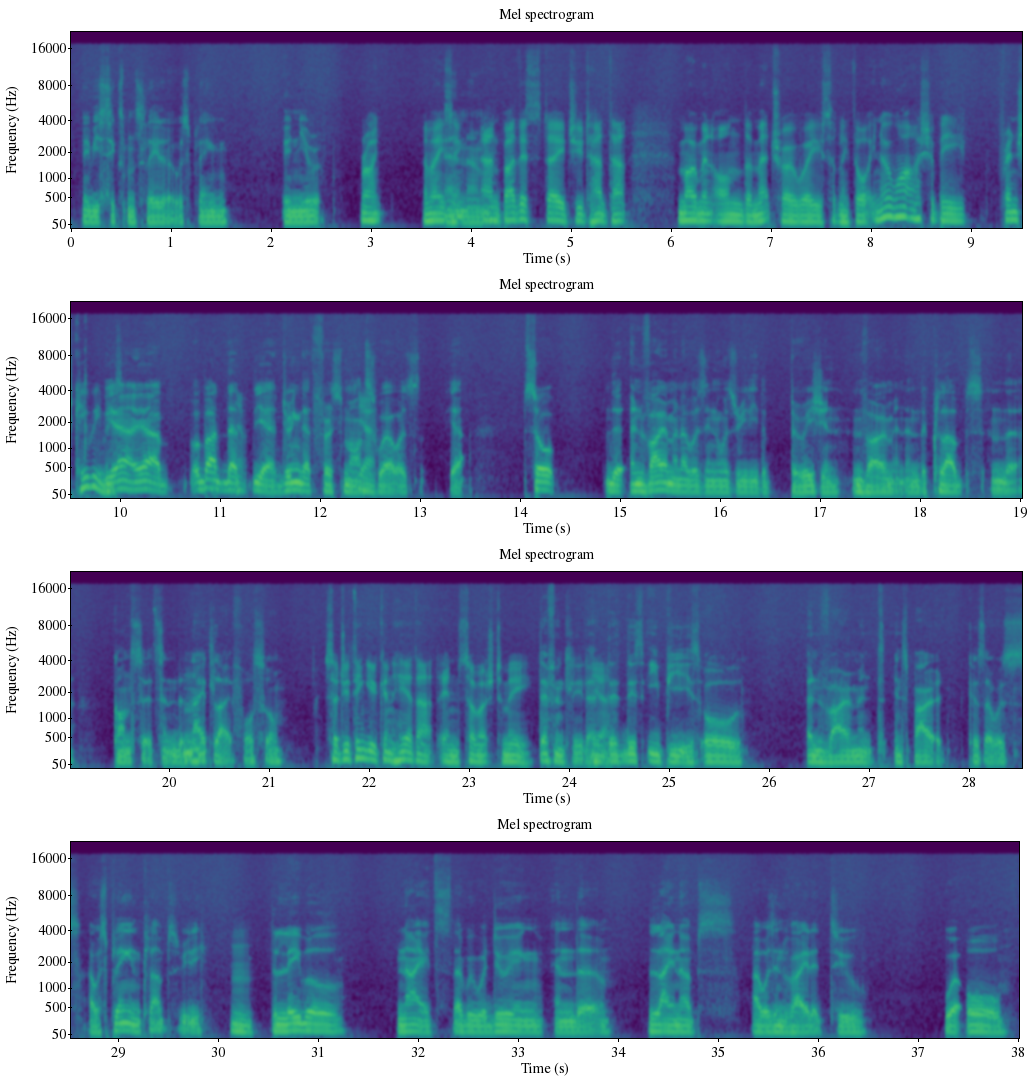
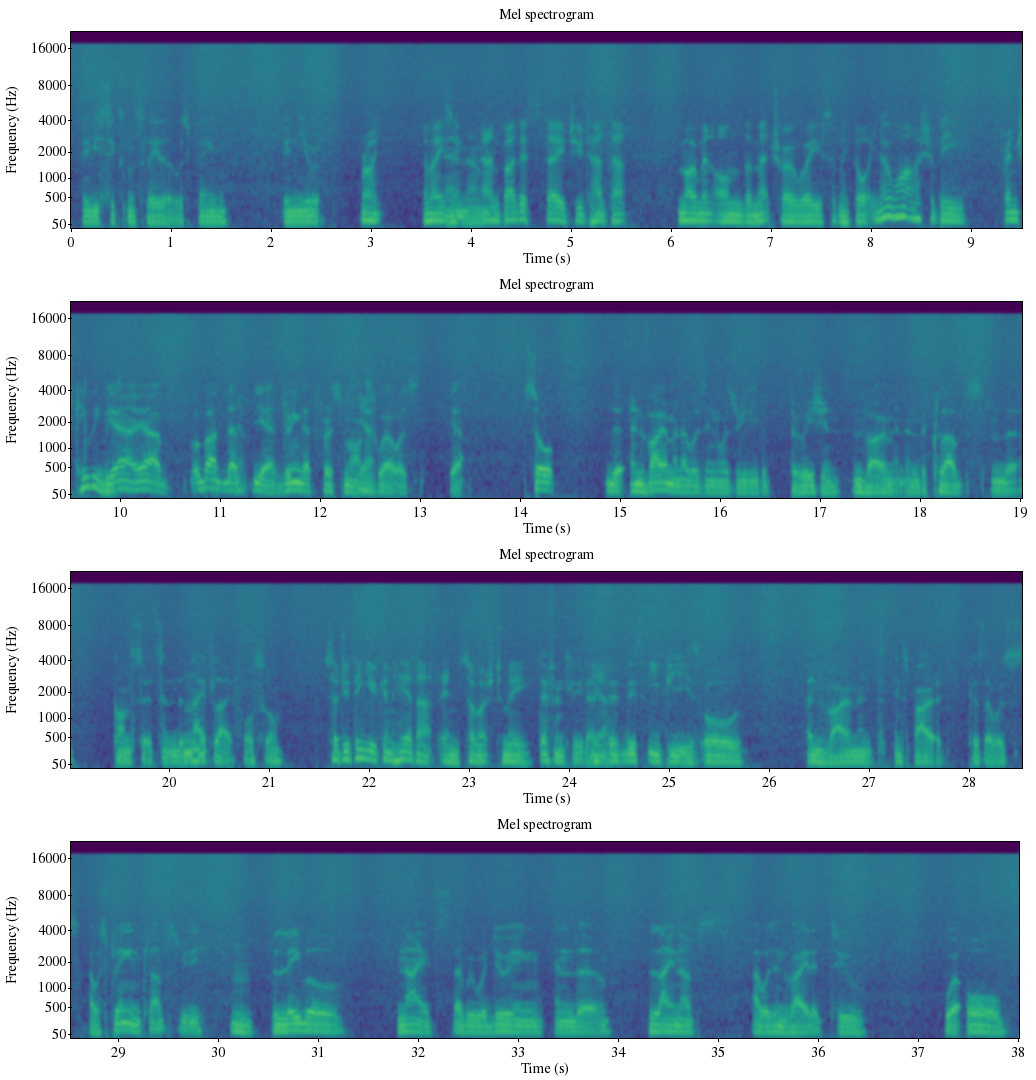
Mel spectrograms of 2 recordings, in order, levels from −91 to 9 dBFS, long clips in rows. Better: first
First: hiss; faint; throughout; 20 dB below the speech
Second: hiss; loud; throughout; 4 dB below the speech

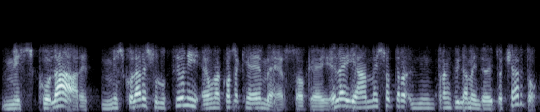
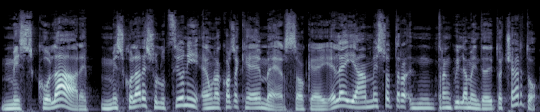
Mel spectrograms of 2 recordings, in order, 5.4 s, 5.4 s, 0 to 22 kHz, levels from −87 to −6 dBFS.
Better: second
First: phone-call audio; poor line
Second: none

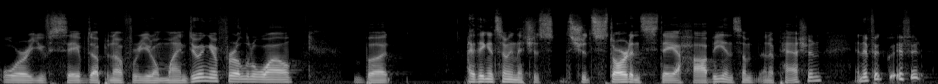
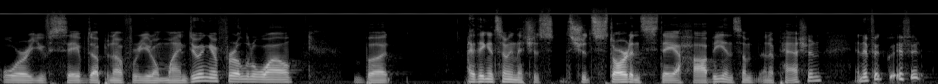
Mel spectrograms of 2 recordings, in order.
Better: first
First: none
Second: high-pitched whine; noticeable; throughout; 11 kHz, 20 dB below the speech

